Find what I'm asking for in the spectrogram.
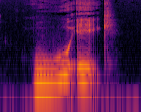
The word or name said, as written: rugeæg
